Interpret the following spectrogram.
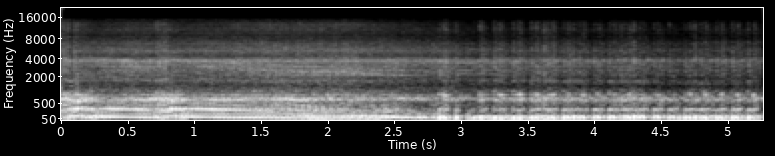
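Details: V8 after repair, fault traced to a push rod: revs up crisply and settles to a smooth steady idle with no tick, miss or clatter; healthy free revving, the fault was just a push rod.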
